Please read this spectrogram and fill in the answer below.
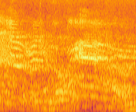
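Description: An infant's high-pitched vocalizing: two drawn-out cries that bend up and down in pitch, one at the start and one about a second in, in an echoing pool hall.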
